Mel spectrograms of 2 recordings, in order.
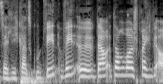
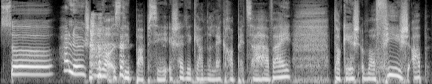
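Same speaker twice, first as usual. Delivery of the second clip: put-on Saxon dialect voice; 3 semitones lower than usual. Ordering a pizza as a made-up caller, in a Saxon accent. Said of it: "jetzt ich bestelle eine Pizza auf Sächsisch".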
